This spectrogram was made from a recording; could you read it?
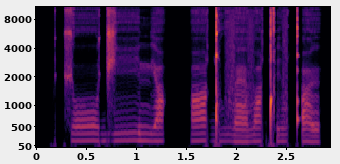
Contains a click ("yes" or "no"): yes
